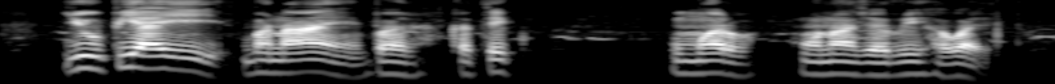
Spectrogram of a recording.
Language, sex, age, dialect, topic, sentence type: Chhattisgarhi, male, 18-24, Western/Budati/Khatahi, banking, question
